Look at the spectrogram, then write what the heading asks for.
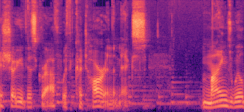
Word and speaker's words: Qatar: of our puzzle, Qatar, a country that should be pronounced Qatar, but I'm not gonna be that pretentious guy who shows up trying to like say it in the local pronunciation because it makes me sound cultured and cool. I am that guy, I'm trying to not be that guy. So for now, I'm just gonna say it like a Texas oilman says it, Qatar, okay?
